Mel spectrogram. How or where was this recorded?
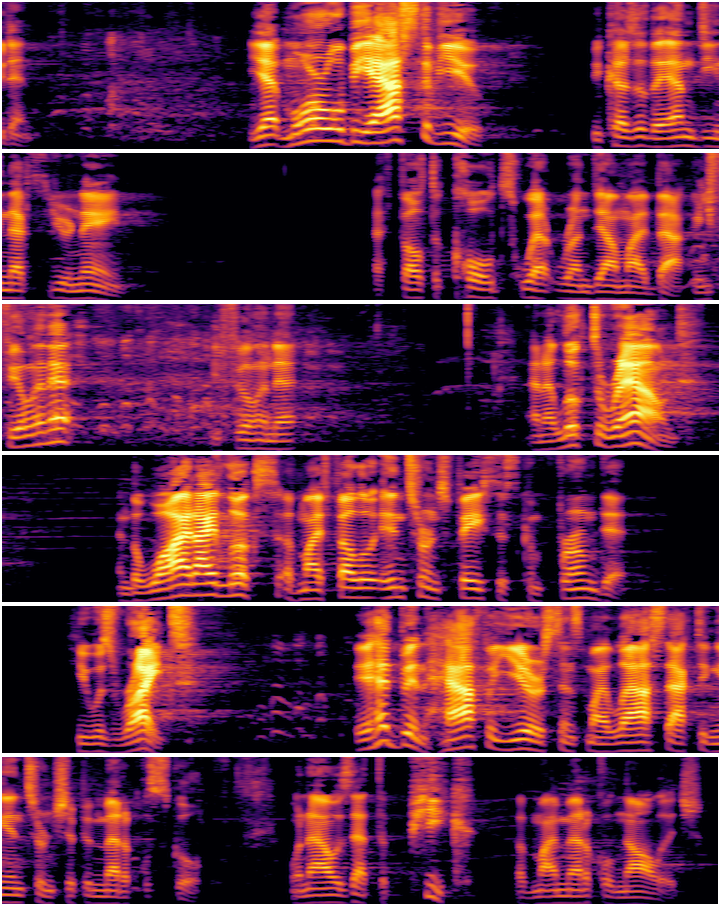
live audience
